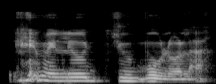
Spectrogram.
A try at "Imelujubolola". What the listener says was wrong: Awesome.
